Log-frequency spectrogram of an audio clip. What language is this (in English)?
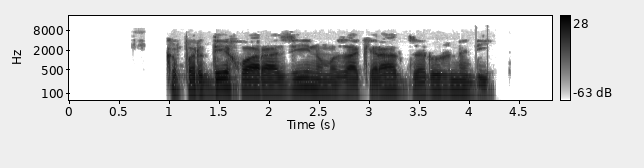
Pashto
